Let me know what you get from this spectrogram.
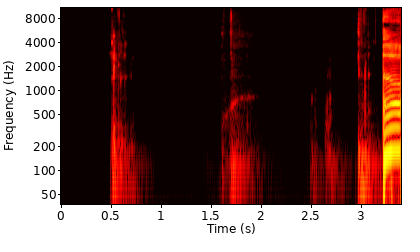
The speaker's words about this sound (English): I'm going to take a little drink of this now. It's called Superberry by eBoost. You ready? Here we go. I'm going to take a sip.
